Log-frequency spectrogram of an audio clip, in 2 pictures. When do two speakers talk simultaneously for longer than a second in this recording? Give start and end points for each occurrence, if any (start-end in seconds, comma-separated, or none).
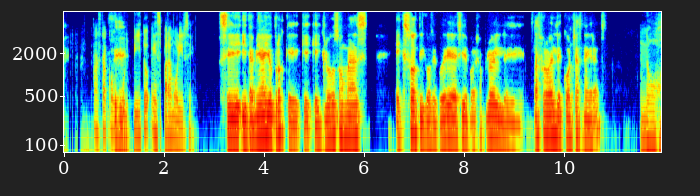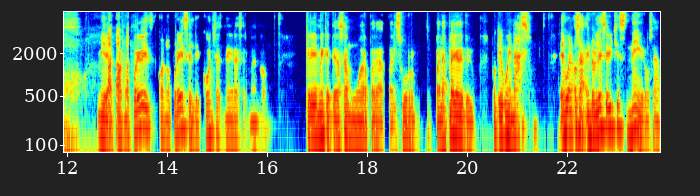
none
